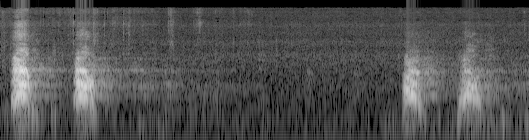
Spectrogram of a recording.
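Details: At home during play, an English Springer Spaniel bred in Connecticut gives two quick barks, falls silent for about three seconds, then repeats another pair of short, punchy barks.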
